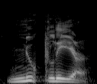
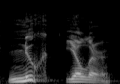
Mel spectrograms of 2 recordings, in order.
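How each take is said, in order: First: The word is said as 'nuclear'. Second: The word is said as 'nucular'. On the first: The speaker calls it right. "instead of nuclear" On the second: The speaker calls it wrong. "Bush took a lot of heat, and deservedly so, for nuclear"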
